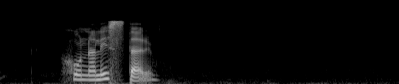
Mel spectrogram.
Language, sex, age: Swedish, female, 30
